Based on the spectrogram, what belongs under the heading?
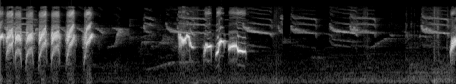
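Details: Red-whiskered bulbul morning song from 2021, used as a lure to train other bulbuls in the fiery 'căng lửa' style: a rapid run of about seven sharp chirps, then warbled whistled phrases, with fainter high twittering behind.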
